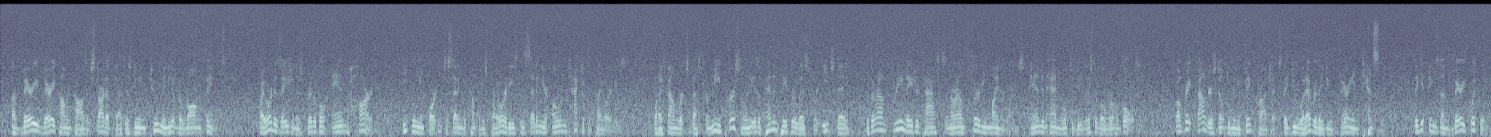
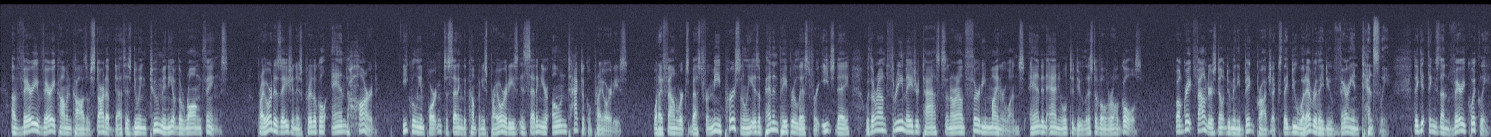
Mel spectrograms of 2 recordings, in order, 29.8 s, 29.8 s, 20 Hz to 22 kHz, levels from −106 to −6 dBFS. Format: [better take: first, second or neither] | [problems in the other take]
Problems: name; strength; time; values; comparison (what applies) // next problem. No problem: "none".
second | hiss; loud; throughout; 5 dB below the speech; faint in the second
